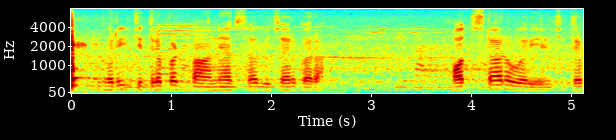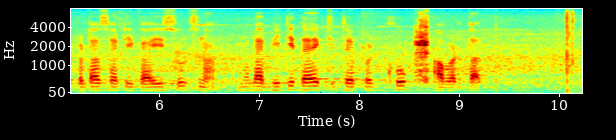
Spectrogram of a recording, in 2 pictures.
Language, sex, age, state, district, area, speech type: Marathi, male, 18-30, Maharashtra, Wardha, rural, read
